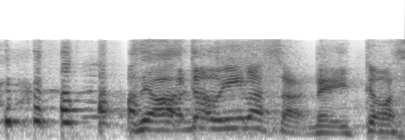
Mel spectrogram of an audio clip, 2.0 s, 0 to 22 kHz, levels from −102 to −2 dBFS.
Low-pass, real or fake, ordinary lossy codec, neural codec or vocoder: none; fake; none; codec, 16 kHz, 2 kbps, X-Codec, HuBERT features, trained on general audio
